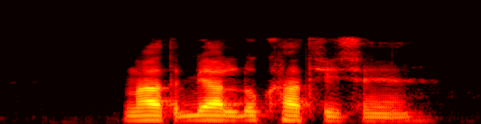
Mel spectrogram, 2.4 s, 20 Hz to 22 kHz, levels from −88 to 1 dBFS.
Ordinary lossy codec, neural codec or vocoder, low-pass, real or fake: Opus, 32 kbps; none; 7.2 kHz; real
